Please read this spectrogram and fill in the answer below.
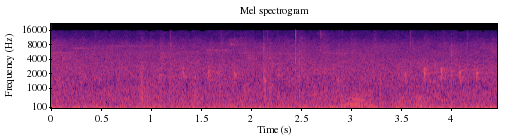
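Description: Steady rain falling, an even hiss with scattered individual drops ticking.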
